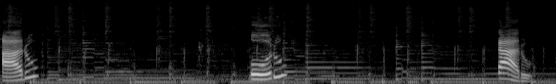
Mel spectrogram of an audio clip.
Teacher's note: O som suave do R em espanhol é praticamente o mesmo do português do Brasil. Isso acontece quando há uma única letra R entre duas vogais.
